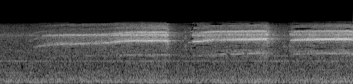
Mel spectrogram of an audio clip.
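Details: Young peregrine falcons at a San Francisco nest ledge on a webcam, early morning of 1 May 2019, the morning before first fledging: harsh, drawn-out wailing screams, three long calls each about a second, rising in loudness.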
